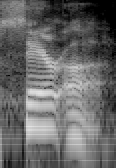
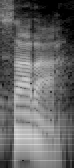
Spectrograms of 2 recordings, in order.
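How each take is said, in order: First: The name is said with an English pronunciation. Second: The name is said with a Spanish pronunciation. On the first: This is the correction the audience gives. "they do these pronunciations for me just to kind of like correct me" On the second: This is how it is said in Mexico. "in Mexico, it's Sara, right? ... that's how they pronounce it"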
